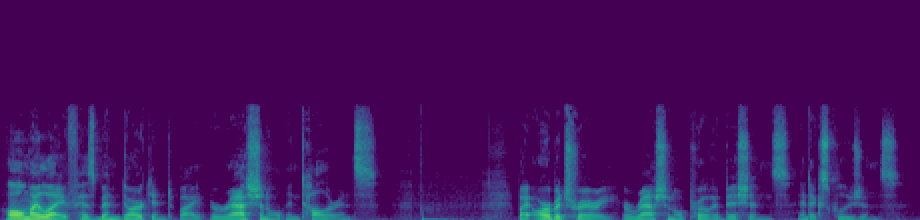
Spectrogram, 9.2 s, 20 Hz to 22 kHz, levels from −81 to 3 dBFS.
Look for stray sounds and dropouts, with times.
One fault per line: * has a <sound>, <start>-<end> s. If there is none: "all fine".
* has a thud, 4.2-4.8 s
